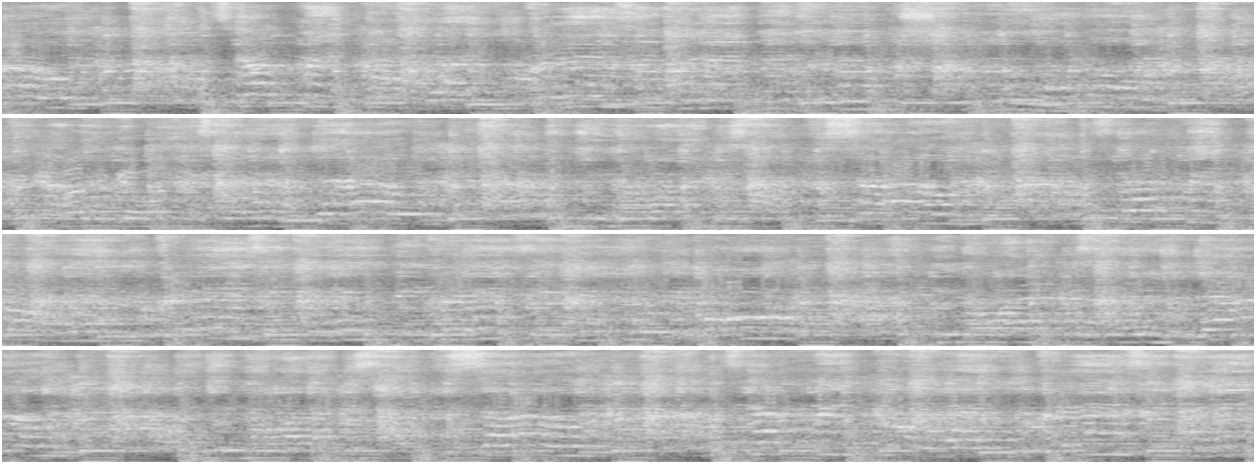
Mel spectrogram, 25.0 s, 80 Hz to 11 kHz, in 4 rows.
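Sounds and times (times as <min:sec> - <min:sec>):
loud dance music: 0:00.0 - 0:25.0.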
